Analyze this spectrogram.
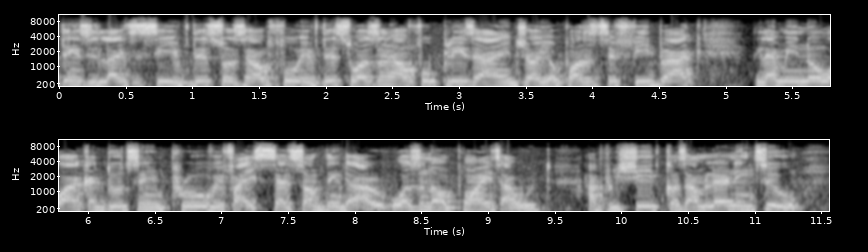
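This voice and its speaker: A man at a fairly high pitch and fairly quick pace, with fairly even intonation and very even loudness, against noticeable background noise. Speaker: coding tutorial creator. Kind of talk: tutorial. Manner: halting, stuttering; hesitant with fillers.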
